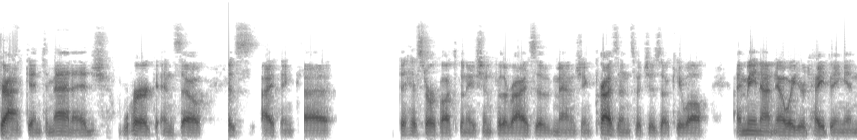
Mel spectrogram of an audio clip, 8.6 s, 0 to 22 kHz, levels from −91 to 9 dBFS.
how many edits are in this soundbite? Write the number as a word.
one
